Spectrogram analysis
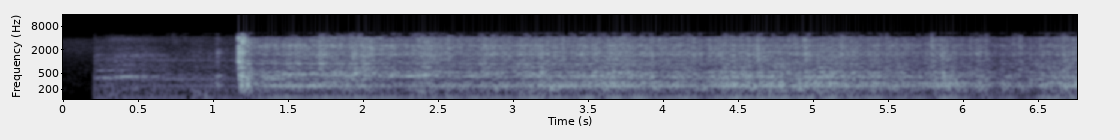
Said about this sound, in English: The second sound is a sewer machine.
